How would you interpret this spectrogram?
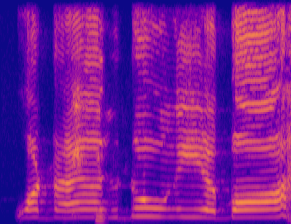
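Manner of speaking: mock aggressive country homeowner; aggressive country accent. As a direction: confront the stranger in a thick country accent. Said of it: "country ass accent".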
